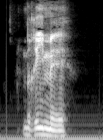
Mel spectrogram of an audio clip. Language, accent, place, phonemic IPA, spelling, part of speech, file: French, France, Lyon, /bʁi.me/, brimer, verb, LL-Q150 (fra)-brimer.wav
- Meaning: to bully; to mistreat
